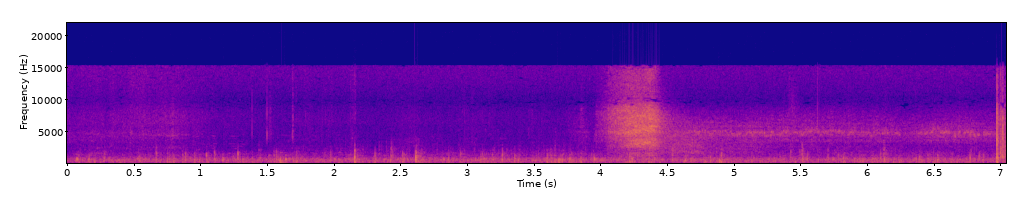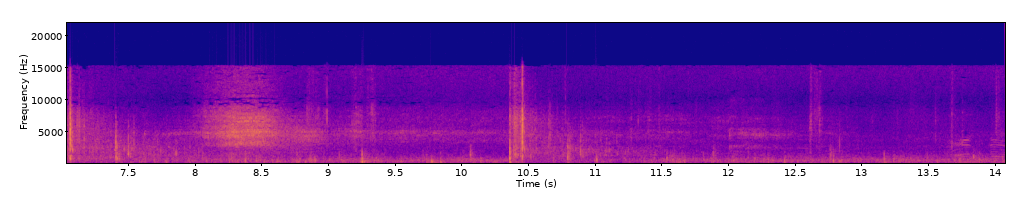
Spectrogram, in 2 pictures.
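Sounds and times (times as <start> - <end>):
fireworks bangs and crackles: 0.0 - 14.0
rocket hiss: 3.6 - 14.0.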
